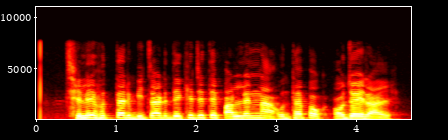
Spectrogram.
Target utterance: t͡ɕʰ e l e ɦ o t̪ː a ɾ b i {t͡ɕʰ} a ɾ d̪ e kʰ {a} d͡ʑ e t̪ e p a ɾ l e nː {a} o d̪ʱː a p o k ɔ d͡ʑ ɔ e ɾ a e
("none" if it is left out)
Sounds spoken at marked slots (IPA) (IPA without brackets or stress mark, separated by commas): t͡ɕ, e, a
